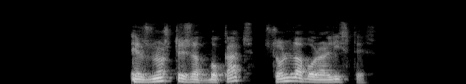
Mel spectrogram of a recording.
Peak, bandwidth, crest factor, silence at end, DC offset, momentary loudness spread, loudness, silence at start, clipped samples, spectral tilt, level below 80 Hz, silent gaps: -2 dBFS; 7.6 kHz; 18 dB; 1.05 s; under 0.1%; 9 LU; -18 LUFS; 1.3 s; under 0.1%; -7 dB/octave; -56 dBFS; 2.55-2.64 s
